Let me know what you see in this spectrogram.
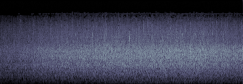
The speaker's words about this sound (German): questi fratelli e sorelle nostri dell'Estremo Oriente che domani festeggeranno il primo di anno, il primo anno lunare, salutiamo con un applauso da qui.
